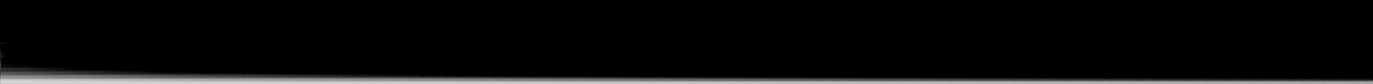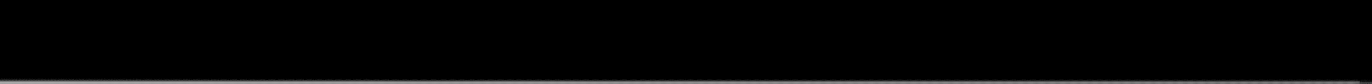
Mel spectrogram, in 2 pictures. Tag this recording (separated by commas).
Keyboard (musical), Piano, Musical instrument, Music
